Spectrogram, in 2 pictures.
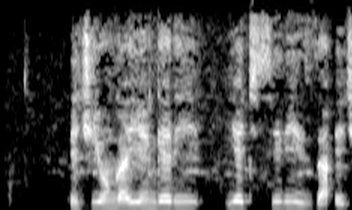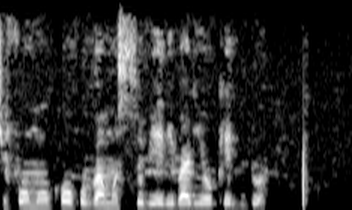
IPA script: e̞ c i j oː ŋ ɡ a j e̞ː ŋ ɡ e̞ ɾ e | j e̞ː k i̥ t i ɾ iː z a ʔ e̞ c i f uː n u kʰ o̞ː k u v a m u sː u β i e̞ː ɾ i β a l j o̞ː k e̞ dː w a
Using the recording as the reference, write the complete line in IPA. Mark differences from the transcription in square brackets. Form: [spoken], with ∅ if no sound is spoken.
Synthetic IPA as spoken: e̞ c i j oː ŋ ɡ a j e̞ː ŋ ɡ e̞ ɾ [i] | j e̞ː [c] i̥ [s] i ɾ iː z a ʔ e̞ c i f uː [m] u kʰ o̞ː k u v a m u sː u β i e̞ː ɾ i β a l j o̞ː k e̞ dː w a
